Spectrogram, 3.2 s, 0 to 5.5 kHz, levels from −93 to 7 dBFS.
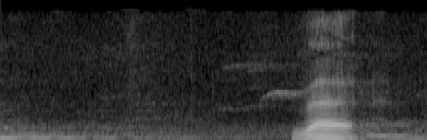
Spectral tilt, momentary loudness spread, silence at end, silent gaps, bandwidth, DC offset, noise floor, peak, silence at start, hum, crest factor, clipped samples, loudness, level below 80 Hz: -9.5 dB/octave; 27 LU; 0 s; none; 5.2 kHz; under 0.1%; -58 dBFS; -16 dBFS; 0 s; none; 20 dB; under 0.1%; -30 LUFS; -66 dBFS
